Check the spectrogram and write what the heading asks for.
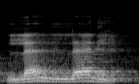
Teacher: berlakunya hukum idgham bila ghunah kita terus masukkan tanpa dengung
